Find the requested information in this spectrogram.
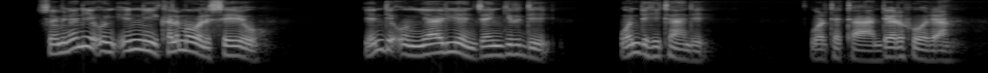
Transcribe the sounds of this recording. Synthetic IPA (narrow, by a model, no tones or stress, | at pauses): sɔminaniʔunʔinːikʰalmawalsɛjɔ | jɛndɛʔɔnjaːɾijand͡ʒaŋɡiɾdɛ | wɔndɛɦitaːndɛ̰ | waɾtatandɛɾhɔːɾɛa̰m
